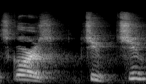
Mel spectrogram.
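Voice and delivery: put-on Baltimore accent. Imitating how the announcer calls the score, do a Buck Martinez impression. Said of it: "the Baltimore accent?".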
